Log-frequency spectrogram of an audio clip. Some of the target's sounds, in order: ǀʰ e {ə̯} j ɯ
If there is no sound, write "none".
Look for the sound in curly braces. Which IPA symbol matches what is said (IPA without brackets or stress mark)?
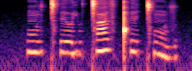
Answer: ə̯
